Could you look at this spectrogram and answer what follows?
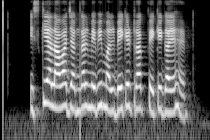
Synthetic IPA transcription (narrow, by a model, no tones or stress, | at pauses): ɪskeɐlaːʋad͡ʒɐ̃ŋɡəlmẽbʱimɐlbekeʈɾɐk̚peːkeɡɐeɦɛ̃ː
